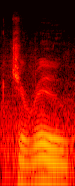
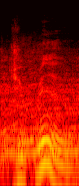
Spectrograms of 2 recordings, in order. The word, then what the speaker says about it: Giroux: I was calling Mark Giroux because it's kind of spelled like Giroux, and he came up to me one day and he says, Giroux, like kangaroo.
